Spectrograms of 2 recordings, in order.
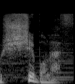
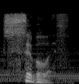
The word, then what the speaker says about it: Shibboleth: Then said they unto him, Say now Shibboleth. And he said, Sibboleth. For he could not frame to pronounce it right.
